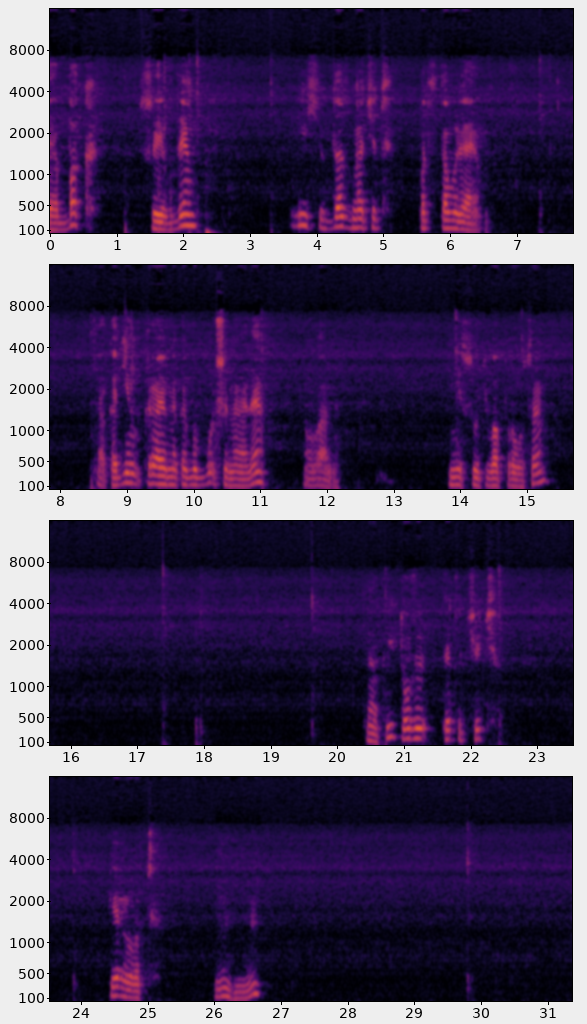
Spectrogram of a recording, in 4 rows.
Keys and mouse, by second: 1.8 shift+d, 3.6-7.5 drag, 8.7 shift+middle click, 11.4-14.1 drag, 15.2-17.6 drag, 18.1-19.8 middle drag, 21.0-24.1 drag, 24.1-29.5 middle drag, 29.5 click, 29.5 right click.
